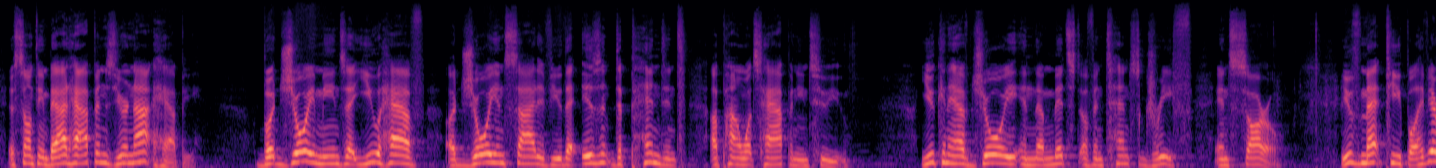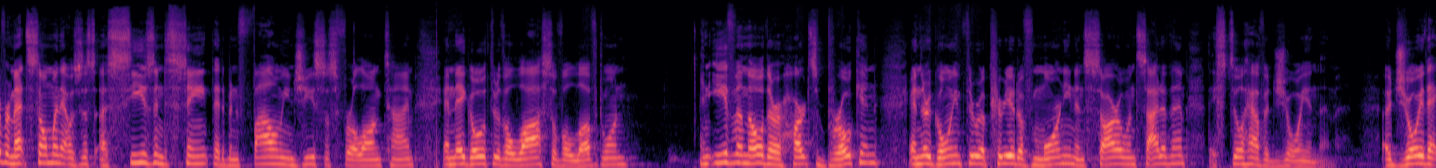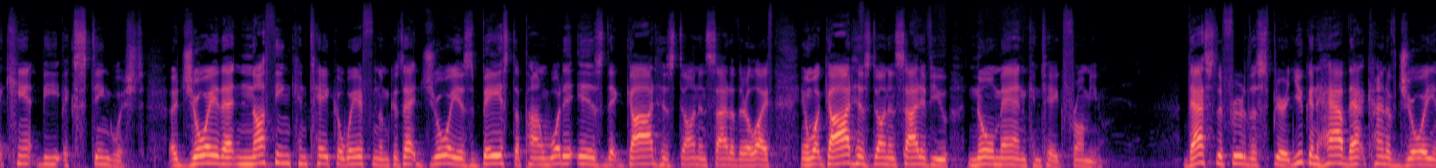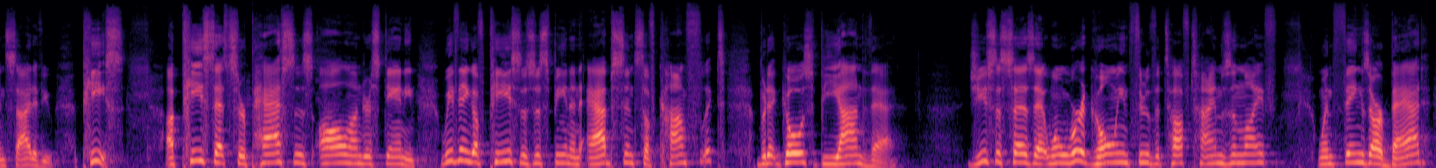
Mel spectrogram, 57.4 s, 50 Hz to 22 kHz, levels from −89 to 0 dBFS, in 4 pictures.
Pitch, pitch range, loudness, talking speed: 165 Hz, 145-185 Hz, -28 LUFS, 205 wpm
